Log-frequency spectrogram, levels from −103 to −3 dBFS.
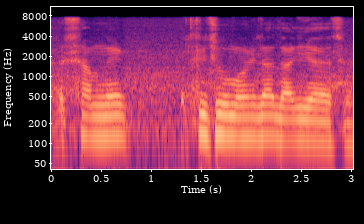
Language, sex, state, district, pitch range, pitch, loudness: Bengali, male, West Bengal, North 24 Parganas, 115-130 Hz, 125 Hz, -21 LUFS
